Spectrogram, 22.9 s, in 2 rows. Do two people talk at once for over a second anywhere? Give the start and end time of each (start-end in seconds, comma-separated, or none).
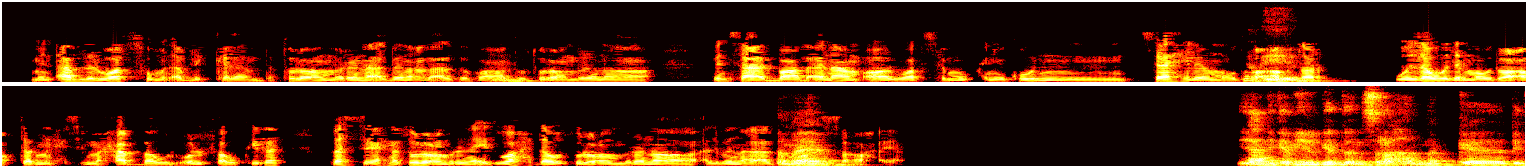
none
